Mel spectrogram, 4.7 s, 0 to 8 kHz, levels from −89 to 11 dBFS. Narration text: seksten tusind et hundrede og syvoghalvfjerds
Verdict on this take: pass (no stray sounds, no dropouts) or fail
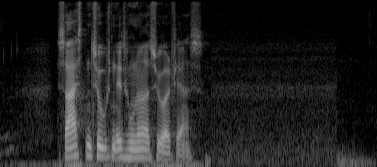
pass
